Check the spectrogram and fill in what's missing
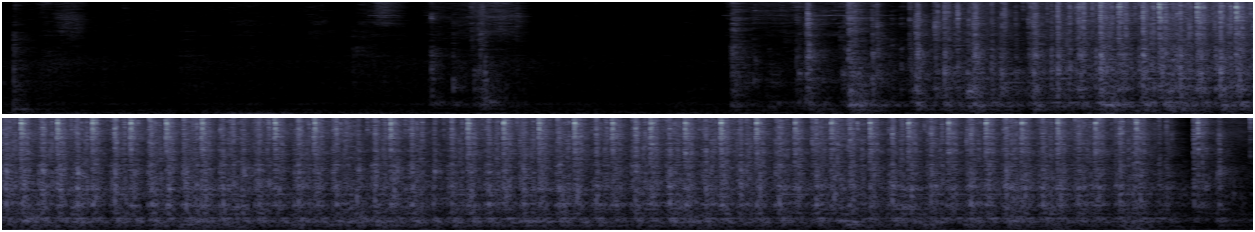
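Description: An old sewing machine stitching a quilt starts after a few quiet seconds of fabric handling, then runs in a steady, loud, rapid mechanical chatter for about eight seconds, close by and with no talk.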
